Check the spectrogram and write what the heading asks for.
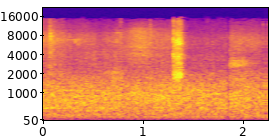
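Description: Quiet workshop room tone: a faint steady hiss, with one brief soft hiss about one and a half seconds in.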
